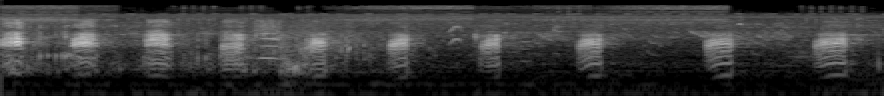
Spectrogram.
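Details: Loud, rapid quacking by a mottled duck, eastern North American waterfowl: broad nasal notes about every half second, somewhat irregular in spacing and strength.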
